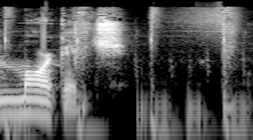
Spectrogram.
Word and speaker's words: mortgage: When you need a loan to buy a house, we call this loan a mortgage. The T is silent.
